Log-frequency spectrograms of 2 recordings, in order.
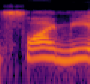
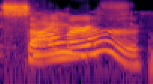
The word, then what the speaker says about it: Cymirth: I thought you said Slymia, and I'm like, what? That's how Smorg pronounced it, and I've never gotten over it, but Yeah. it's the canonical fucking pronunciation in our sessions. Slimy. It's Cym. It's Cymirth. It's Cymirth, yeah. But Smorg said Slymia, and we've just gone with it.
